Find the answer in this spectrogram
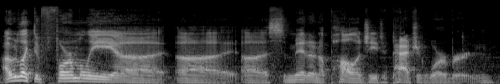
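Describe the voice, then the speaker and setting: A man's voice: low voice, expressive, moderate pace, sharp tone. A young man casually joking and riffing while commenting on gameplay with a friend. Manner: jokey, riffing banter. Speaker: let's play co-host.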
